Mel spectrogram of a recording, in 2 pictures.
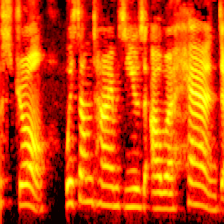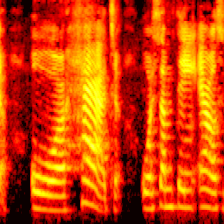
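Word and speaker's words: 旱: And the pronunciation of it is han.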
